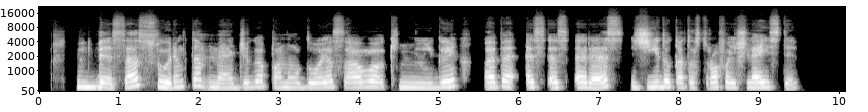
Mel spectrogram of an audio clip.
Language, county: Lithuanian, Panevėžys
